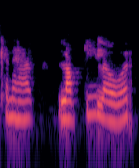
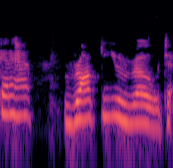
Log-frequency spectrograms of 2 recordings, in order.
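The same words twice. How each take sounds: First: It is said in a Thai accent. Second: It is said in an exaggerated American accent.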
